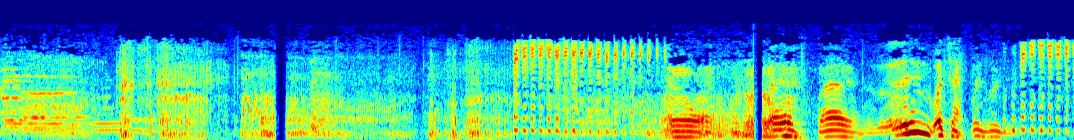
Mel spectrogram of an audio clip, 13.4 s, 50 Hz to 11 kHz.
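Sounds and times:
rough growly animal noises: 0:01.4 - 0:11.6
goat bleating at night: 0:06.4 - 0:08.4, 0:12.5 - 0:13.4
speech: 0:11.8 - 0:12.8.

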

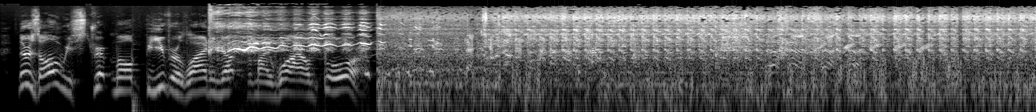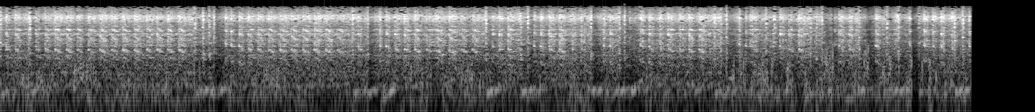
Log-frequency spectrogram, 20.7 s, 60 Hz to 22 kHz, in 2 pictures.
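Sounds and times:
speech: 0:00.2 - 0:05.6
laughter: 0:02.1 - 0:10.0
car engine cranking and starting: 0:03.8 - 0:20.1.

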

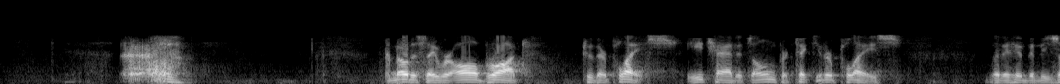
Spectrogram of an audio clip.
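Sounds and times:
speech: 0:01.2 - 0:01.8, 0:04.0 - 0:08.9, 0:09.9 - 0:10.5
forceful honking nose blow: 0:01.2 - 0:02.1.

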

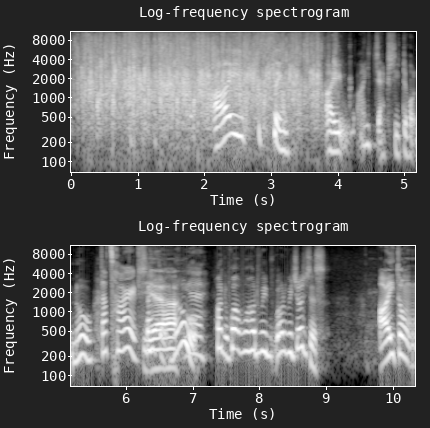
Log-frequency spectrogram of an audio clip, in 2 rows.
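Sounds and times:
audience applause of many hands clapping: 0:00.0 - 0:04.2
speech: 0:02.2 - 0:09.1, 0:09.8 - 0:10.3.

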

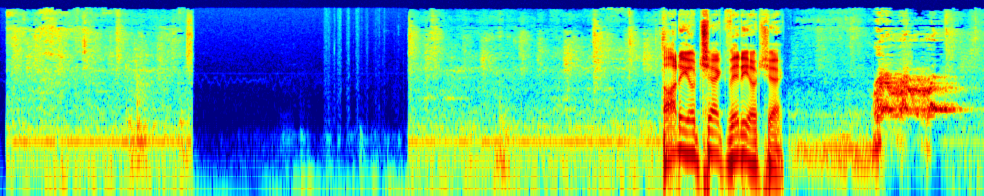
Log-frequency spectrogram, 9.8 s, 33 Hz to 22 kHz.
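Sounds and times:
speech: 0:06.6 - 0:08.0
dog barking: 0:08.7 - 0:09.8.

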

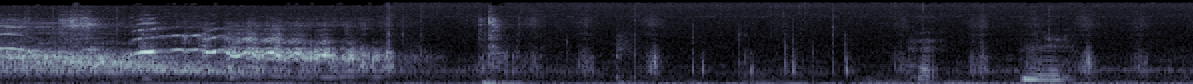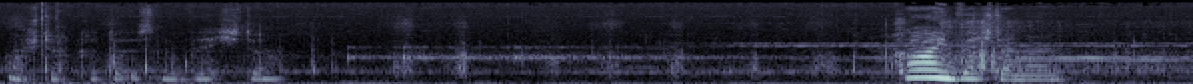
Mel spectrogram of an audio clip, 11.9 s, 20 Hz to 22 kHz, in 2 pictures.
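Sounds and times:
horse neighing in a video game: 0:00.0 - 0:02.0
speech: 0:05.1 - 0:05.5, 0:06.1 - 0:07.6, 0:10.5 - 0:11.4.

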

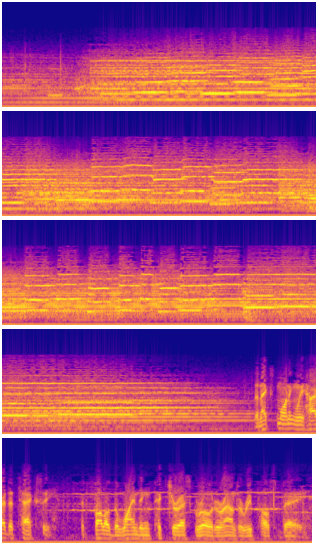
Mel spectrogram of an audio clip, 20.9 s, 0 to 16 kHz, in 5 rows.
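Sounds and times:
foghorns sounding in a foggy harbor: 0:00.0 - 0:16.2
speech: 0:16.4 - 0:20.8.

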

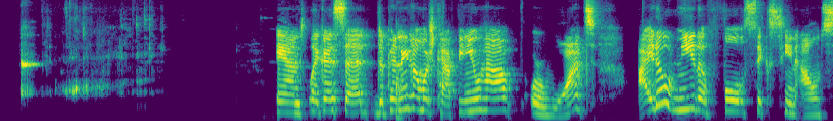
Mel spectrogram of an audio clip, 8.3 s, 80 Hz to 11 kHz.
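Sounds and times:
glass clink: 0:00.2 - 0:01.5
pure Japanese matcha tea pouring from a bowl into a glass: 0:00.2 - 0:01.7
speech: 0:02.8 - 0:08.3.

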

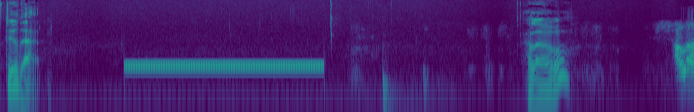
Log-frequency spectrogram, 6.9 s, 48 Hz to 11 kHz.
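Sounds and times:
speech: 0:00.0 - 0:00.6, 0:05.3 - 0:05.8, 0:06.8 - 0:06.9
telephone dial tone in a car: 0:01.2 - 0:03.3.

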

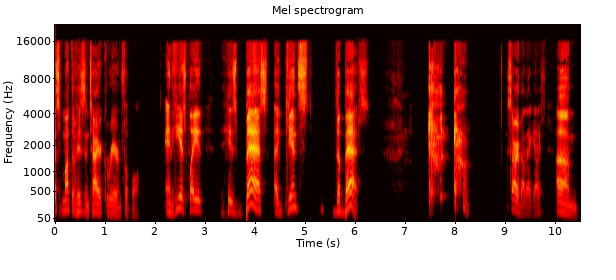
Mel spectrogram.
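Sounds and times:
speech: 0:00.0 - 0:06.3, 0:07.4 - 0:08.4, 0:09.0 - 0:10.4
person coughing: 0:07.4 - 0:08.4.

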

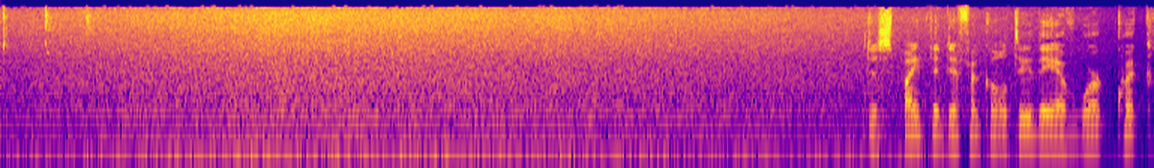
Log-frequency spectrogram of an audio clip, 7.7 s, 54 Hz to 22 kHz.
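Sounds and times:
pounding waterfall roaring: 0:00.0 - 0:07.4
speech: 0:05.8 - 0:07.6.

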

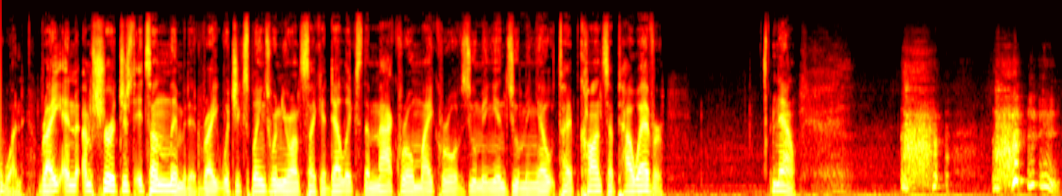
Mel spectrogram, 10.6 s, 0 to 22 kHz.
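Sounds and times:
speech: 0:00.0 - 0:06.8, 0:07.6 - 0:08.2, 0:09.0 - 0:10.6
man coughing roughly: 0:09.0 - 0:10.6.

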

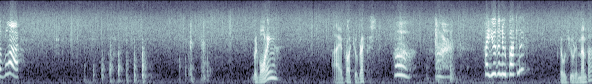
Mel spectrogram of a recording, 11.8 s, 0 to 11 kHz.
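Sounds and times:
speech: 0:00.0 - 0:00.6, 0:05.1 - 0:05.7, 0:06.7 - 0:08.3, 0:09.8 - 0:10.6, 0:11.2 - 0:11.8
sharp knocks on a wooden door: 0:01.7 - 0:03.1.

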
